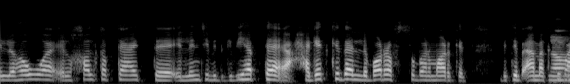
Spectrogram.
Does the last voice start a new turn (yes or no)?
no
